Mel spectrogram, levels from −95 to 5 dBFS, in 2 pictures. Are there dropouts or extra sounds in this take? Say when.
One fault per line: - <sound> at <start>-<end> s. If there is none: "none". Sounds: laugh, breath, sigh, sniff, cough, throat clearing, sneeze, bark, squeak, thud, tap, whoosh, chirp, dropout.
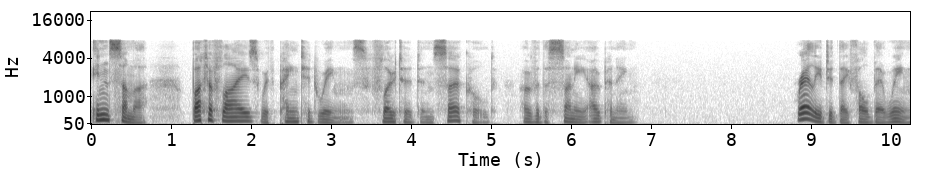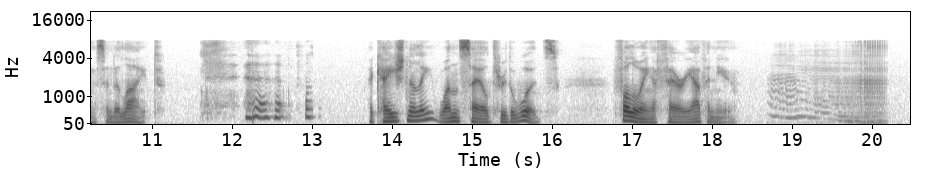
- laugh at 11.6-13.1 s
- squeak at 18.7-20.2 s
